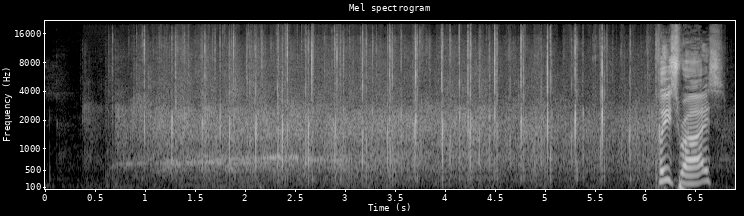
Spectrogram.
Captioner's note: cheering and applause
